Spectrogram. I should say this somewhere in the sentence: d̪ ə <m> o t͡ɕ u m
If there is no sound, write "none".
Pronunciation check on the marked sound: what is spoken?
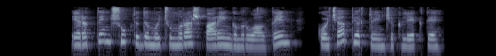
m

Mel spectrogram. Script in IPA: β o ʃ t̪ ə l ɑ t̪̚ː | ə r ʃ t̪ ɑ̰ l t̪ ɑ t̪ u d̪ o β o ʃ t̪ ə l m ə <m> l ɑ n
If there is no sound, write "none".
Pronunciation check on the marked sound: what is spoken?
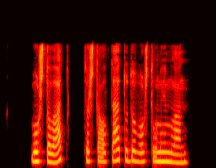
m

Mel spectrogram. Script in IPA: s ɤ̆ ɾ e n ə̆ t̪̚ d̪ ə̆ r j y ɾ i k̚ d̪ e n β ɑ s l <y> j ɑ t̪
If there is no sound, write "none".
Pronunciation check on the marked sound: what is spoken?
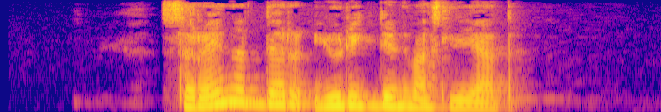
i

